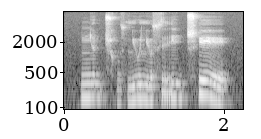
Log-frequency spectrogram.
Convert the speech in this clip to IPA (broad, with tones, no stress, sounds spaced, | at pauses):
ɲ ɘ˦ ɡ ʈ͡ʂʰ o̤˨ s lʲ u˧ lʲ o˨˦ s r i˧ ɡ ʈ͡ʂʰ e˦˨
